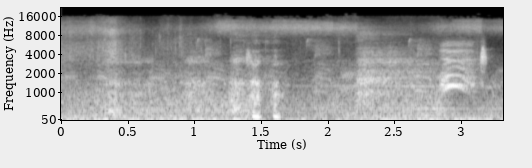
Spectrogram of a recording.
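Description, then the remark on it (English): A carrion crow caws a few times, harsh rasping calls spaced apart, over a steady windy outdoor hiss. “carrion crow. The jackals. The maggots.”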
